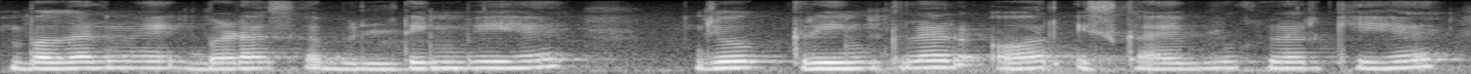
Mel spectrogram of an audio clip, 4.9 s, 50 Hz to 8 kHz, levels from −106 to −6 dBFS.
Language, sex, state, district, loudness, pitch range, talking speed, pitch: Hindi, female, Jharkhand, Ranchi, -17 LUFS, 205-220 Hz, 210 wpm, 210 Hz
